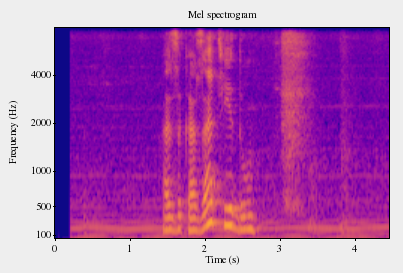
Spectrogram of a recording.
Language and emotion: Russian, positive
